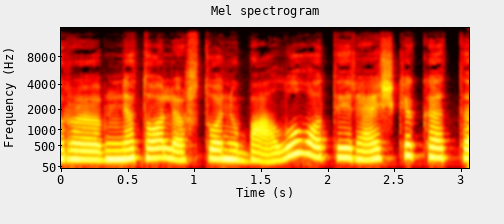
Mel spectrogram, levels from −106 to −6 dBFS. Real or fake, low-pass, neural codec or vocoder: real; 14.4 kHz; none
